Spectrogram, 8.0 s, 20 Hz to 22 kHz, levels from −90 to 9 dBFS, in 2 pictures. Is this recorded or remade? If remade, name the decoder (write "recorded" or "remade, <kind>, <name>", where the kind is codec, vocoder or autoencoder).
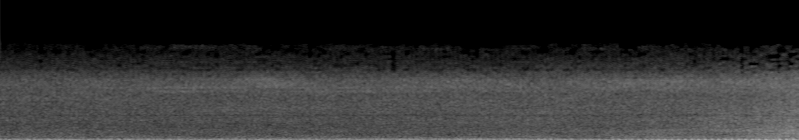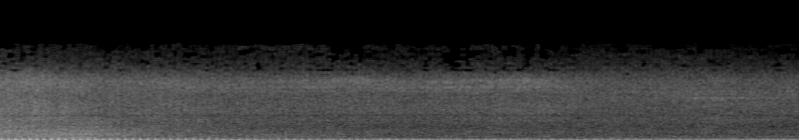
remade, vocoder, Vocos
